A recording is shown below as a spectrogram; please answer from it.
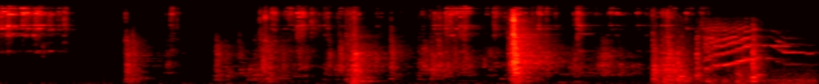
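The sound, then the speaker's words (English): Keys jangle and rattle in a door lock of a dark apartment: several metallic clinks and scrapes come in uneven bursts over about six seconds, with a short squeak near the end. “The detectives hunkered down in the dark apartment to wait. A half hour passed. Then another half hour. Finally, the lock rattled.”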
